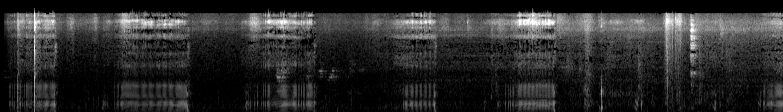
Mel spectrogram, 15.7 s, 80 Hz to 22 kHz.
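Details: Purring Collie recorded on 27 January 2023; rhythmic rumbling breaths in bursts of one to two seconds, alternating with quieter gaps, under broadband background noise.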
